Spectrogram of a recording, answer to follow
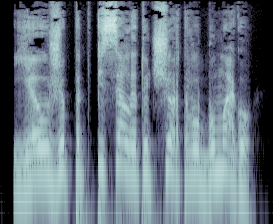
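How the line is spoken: Growled into phone. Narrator (Russian): зарычал в телефон агент тайной полиции Дорохов

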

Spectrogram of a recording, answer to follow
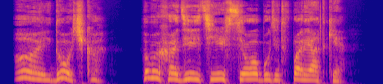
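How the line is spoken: Soft, gentle. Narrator (Russian): мягко произносит папа

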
